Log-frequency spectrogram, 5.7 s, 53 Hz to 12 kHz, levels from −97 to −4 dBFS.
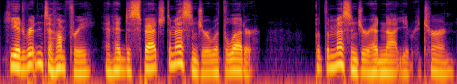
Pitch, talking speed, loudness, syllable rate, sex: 135 Hz, 210 wpm, -19 LUFS, 6.4 syllables/s, male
